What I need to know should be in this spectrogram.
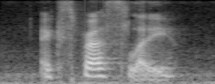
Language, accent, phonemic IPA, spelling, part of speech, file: English, US, /ɪkˈspɹɛsli/, expressly, adverb, En-us-expressly.ogg
- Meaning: 1. In an express or explicit manner; in a clear or specific manner 2. Exclusively or specifically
